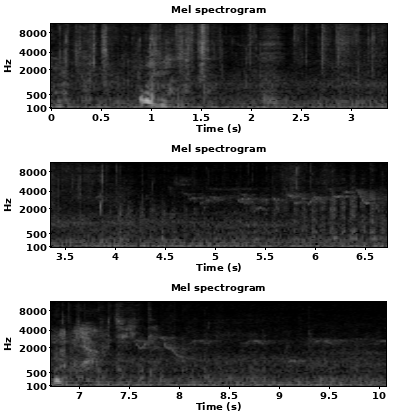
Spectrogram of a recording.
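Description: A voice speaking softly to a dog, a short word about a second in and "bravo" said twice near seven seconds, over a faint outdoor background. Light clicks and rustles in the first second and a half.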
